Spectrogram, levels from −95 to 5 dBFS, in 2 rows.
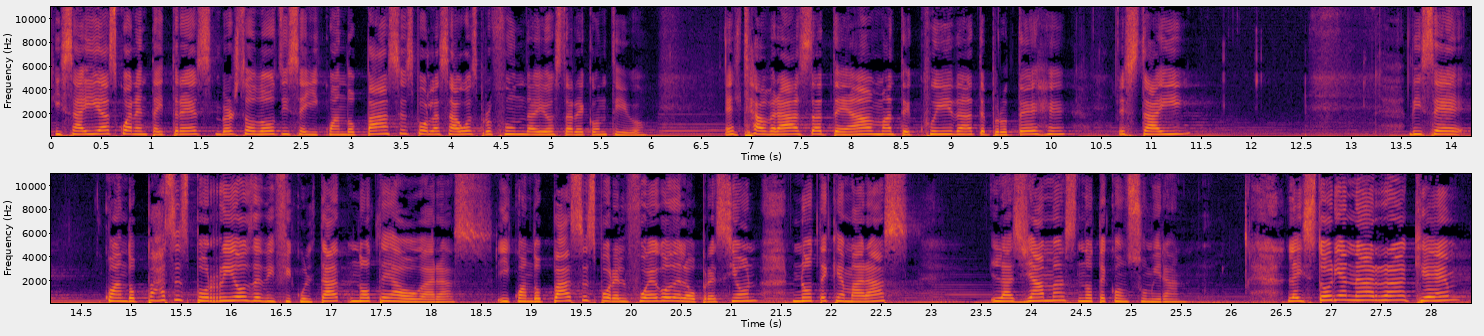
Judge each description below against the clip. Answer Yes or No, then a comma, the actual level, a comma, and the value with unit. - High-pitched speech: Yes, very high, 265 Hz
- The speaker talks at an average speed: No, slow, 120 wpm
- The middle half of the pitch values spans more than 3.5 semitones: No, average, 3.2 semitones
